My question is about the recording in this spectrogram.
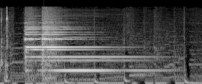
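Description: Notification-bell sound effect for the 'press the bell icon' animation: a short click, then one bell ding that rings out and fades over about a second and a half, over background music.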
